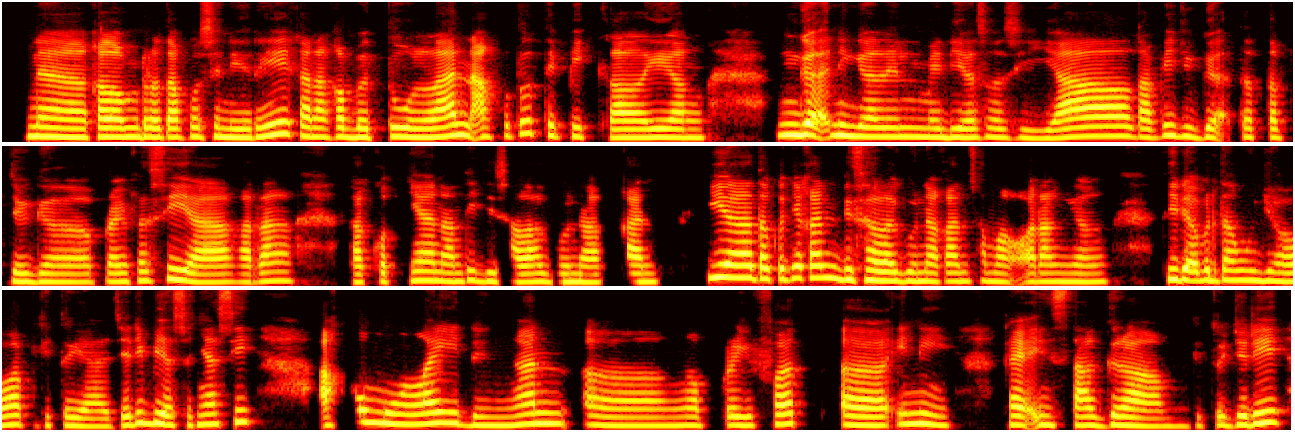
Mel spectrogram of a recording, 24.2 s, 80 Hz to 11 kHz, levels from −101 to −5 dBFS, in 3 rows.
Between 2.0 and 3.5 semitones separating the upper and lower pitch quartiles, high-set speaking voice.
Yes: narrow, 2.6 semitones; high, 205 Hz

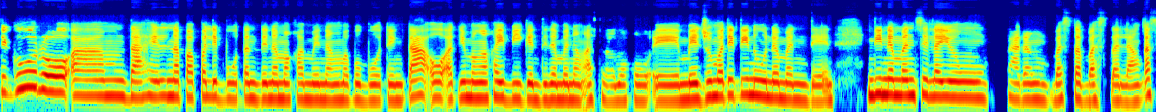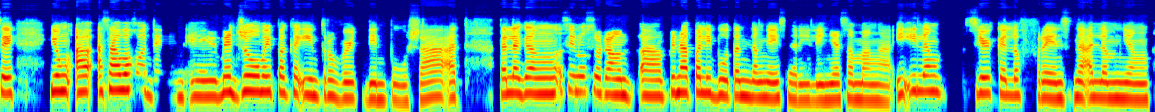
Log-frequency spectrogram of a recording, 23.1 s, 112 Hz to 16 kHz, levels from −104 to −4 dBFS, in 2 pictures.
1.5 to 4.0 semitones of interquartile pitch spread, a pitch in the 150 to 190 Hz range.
No: average, 3.4 semitones; high, 220 Hz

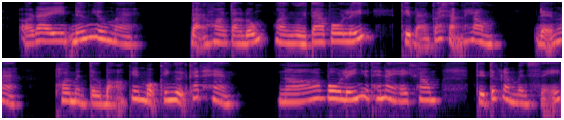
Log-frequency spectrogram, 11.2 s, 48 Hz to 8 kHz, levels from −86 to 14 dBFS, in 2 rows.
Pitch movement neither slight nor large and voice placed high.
Yes: average, 5.0 semitones; high, 235 Hz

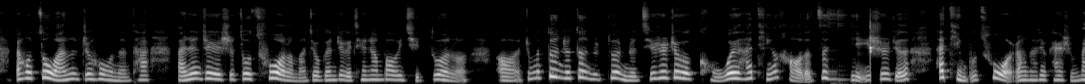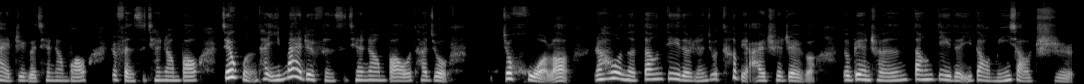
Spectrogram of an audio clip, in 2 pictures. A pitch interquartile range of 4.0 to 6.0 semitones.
Yes: average, 5.2 semitones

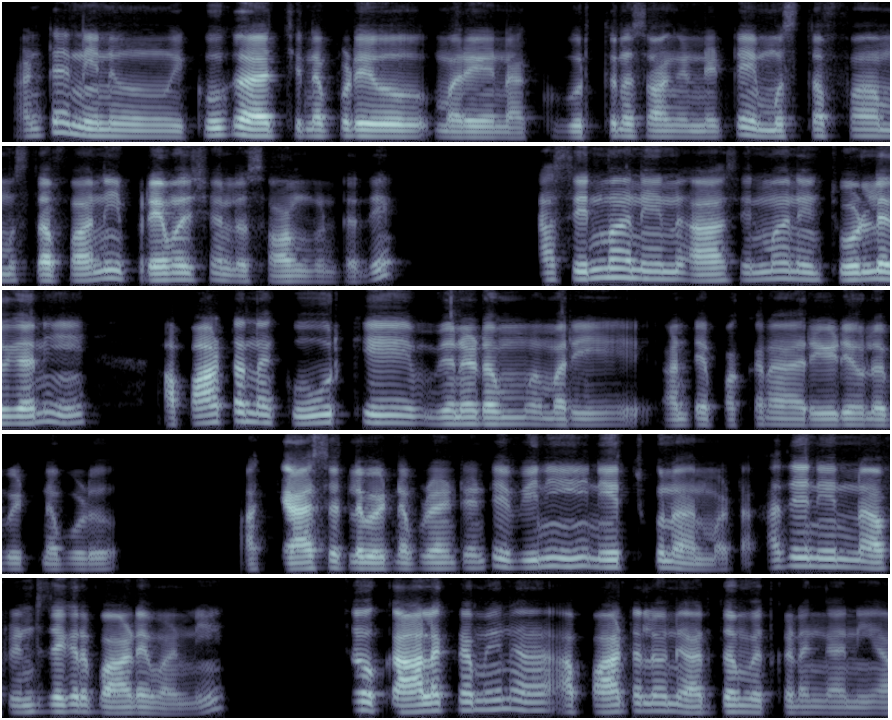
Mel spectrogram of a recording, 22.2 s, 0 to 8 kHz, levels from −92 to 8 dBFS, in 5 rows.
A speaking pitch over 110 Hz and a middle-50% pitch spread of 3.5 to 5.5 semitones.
Yes: medium, 140 Hz; average, 4.0 semitones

